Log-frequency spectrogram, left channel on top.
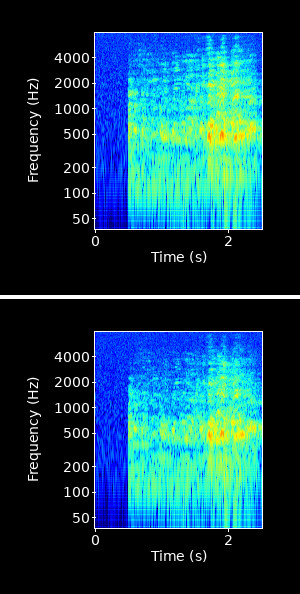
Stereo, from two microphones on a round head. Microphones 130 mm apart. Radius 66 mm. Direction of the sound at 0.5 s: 55° left (ahead or behind).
